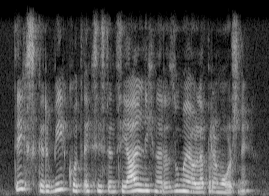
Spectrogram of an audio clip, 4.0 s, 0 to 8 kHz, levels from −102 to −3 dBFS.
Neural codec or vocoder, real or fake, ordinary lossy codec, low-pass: codec, 16 kHz, 16 kbps, FunCodec, trained on Chinese and English, 50 frames a second; fake; Opus, 64 kbps; 7.2 kHz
